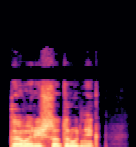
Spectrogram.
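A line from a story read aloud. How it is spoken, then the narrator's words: Quiet. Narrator (Russian): тихо проговорил Свищенко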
